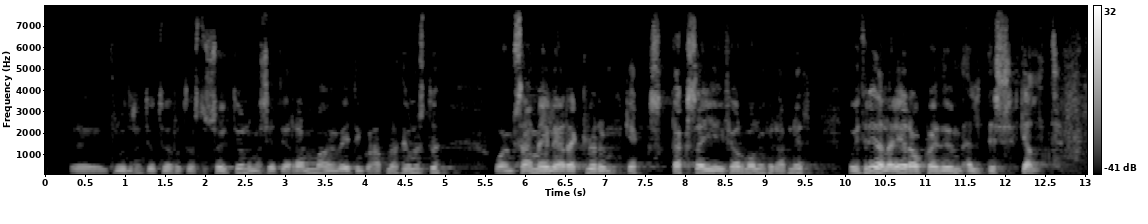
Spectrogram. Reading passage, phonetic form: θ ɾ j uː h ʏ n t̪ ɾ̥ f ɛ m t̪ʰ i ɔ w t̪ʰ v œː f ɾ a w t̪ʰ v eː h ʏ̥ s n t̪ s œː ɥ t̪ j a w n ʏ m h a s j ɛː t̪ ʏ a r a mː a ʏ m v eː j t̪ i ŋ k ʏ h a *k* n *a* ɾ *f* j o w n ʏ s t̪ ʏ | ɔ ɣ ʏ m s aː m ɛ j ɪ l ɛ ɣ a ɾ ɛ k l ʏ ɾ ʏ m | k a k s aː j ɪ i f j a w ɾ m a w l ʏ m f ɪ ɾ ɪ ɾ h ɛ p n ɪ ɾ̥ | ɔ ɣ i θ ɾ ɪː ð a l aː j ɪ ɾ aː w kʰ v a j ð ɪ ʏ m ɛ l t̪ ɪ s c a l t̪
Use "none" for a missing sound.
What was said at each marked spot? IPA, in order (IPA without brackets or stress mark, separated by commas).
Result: p, a, θ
